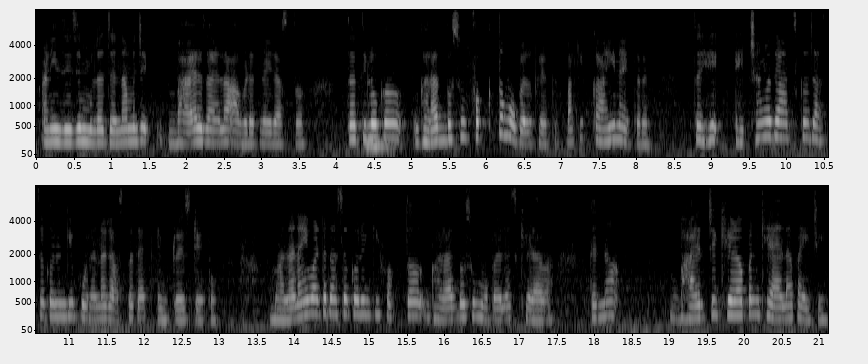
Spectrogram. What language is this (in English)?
Marathi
